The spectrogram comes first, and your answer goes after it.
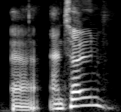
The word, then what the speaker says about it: Antone: Brousseau, and editor Alex Antone. Antone, rhymes with phone, get it right.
